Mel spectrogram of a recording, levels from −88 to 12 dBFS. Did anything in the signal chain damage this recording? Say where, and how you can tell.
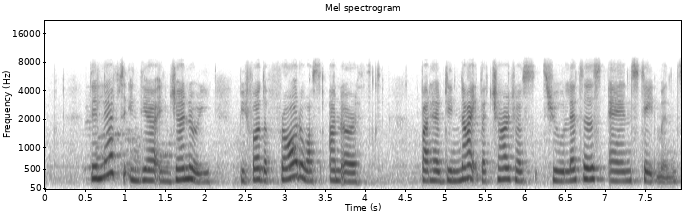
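No, nothing in the chain damaged this speech; it went through a WebRTC call path whose Opus codec band-limits it to about 8 kHz with its normal coding noise, which is expected behaviour for that stage.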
